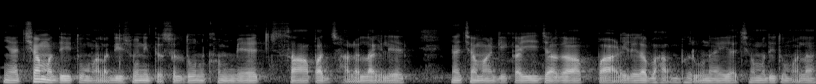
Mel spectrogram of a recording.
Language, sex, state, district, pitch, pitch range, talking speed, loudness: Marathi, male, Maharashtra, Gondia, 90 Hz, 90-95 Hz, 155 wpm, -22 LUFS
